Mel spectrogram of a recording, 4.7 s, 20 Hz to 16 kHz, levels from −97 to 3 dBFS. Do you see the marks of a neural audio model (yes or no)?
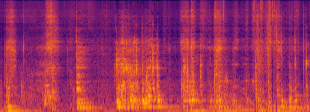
yes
